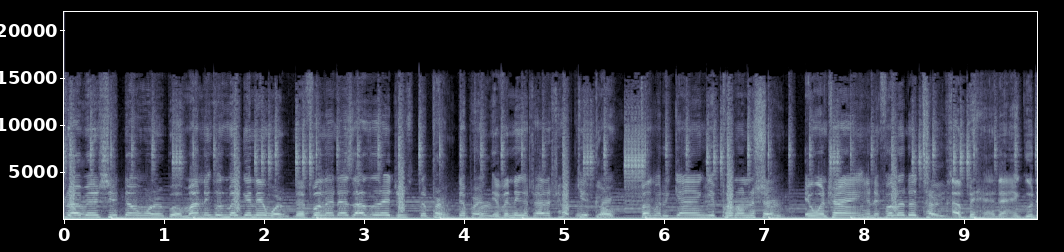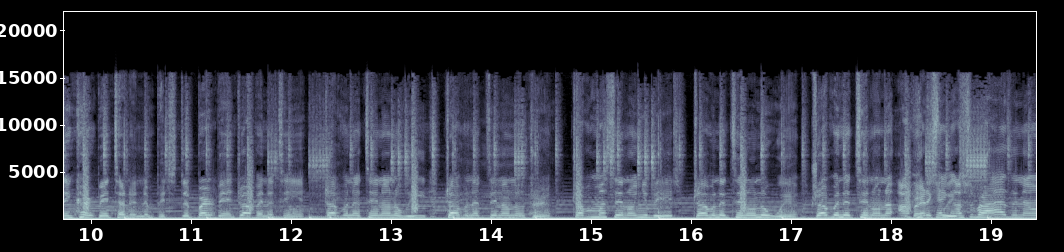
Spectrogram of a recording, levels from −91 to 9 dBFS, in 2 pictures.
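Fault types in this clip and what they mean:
No audible faults anywhere in the recording.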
